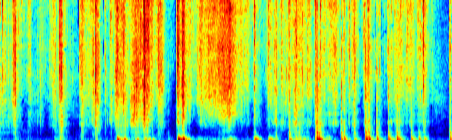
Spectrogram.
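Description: A clear plastic bubble wrap sheet with hollow bubbles is pinched and squeezed between fingers and thumbs to pop it. The clip is a rapid, uneven run of sharp pops and crackles with bright, crinkly plastic rustling between them. A few pops land noticeably louder than the rest.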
